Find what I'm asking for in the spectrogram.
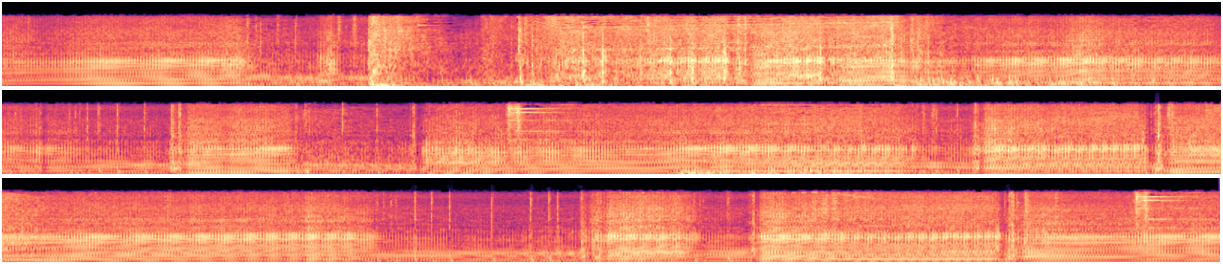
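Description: A loud Triumph motorcycle engine runs steadily throughout, its deep rumble swelling and revving at moments, with no voices.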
